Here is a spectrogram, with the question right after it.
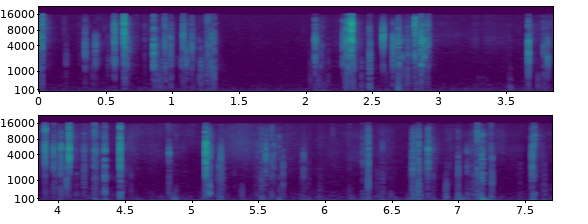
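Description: Long nails crinkle and scratch a small, filled, sealed plastic-foil baking soda sachet with a crimped foil edge. Quick, dry, bright crackles and scratchy ticks come in dense bursts with brief pauses, all at a low level. A faint low hum sits underneath.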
